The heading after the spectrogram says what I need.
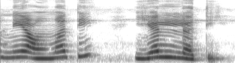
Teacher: اب یا کو ملانا ہوگا لام میں، لام کے اوپر تشدید ہے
